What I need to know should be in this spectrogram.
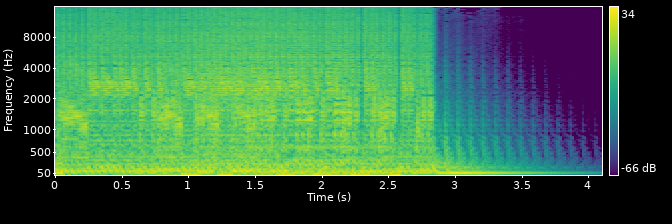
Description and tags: Terror Harsh Noise
Harsh digital fuck-up.
static, painful, error, destruction, rhythmic-noise, electric, digi, noisy, terror, harsh, electricity, noise, digital, digital-noise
